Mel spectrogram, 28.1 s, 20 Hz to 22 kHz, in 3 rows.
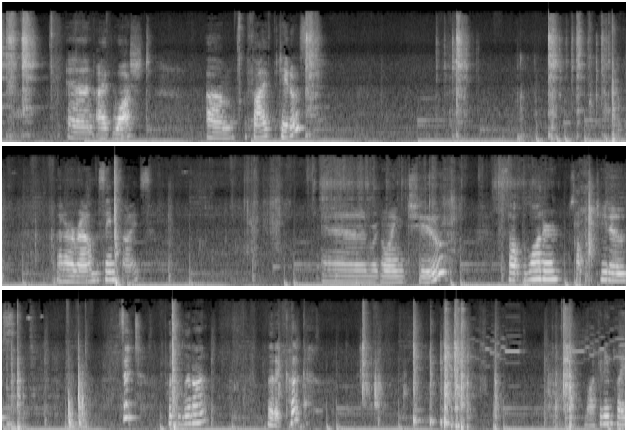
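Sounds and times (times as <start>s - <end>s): soft background music: 0.0s - 28.0s.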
